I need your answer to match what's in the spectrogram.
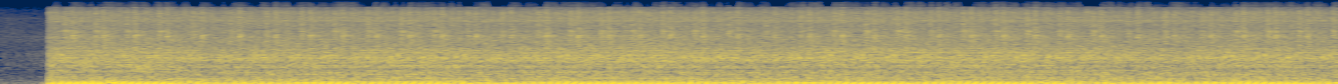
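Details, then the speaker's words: Mitsubishi Lancer EX turbo idling: lumpy stumbling idle, uneven thudding pulse, constant misfire; plugs, leads, coil, cap and rotor, MAF replaced, ECU swapped, coolant and intake air temp sensors in spec, cause unknown. "another thing is I still haven't finished the running issues it's still still running terribly and constant misfire"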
